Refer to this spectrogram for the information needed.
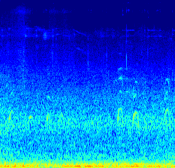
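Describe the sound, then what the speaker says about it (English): A dog yips and barks a few times at a distance over steady low rumbling noise, faint and intermittent. "Can you pick up that dog barking?"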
